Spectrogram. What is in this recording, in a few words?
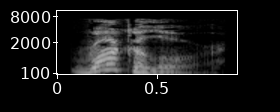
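"roquelaure", British English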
